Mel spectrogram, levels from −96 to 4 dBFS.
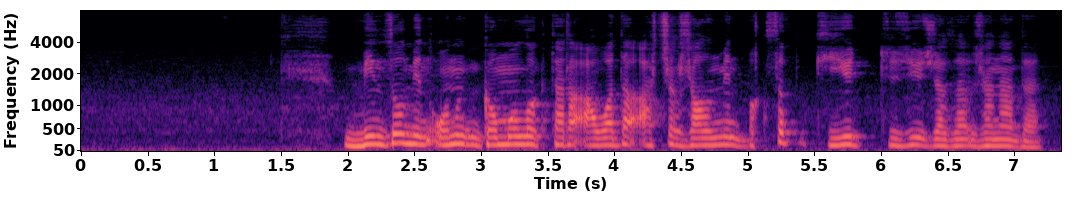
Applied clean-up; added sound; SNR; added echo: none; none; none; none.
